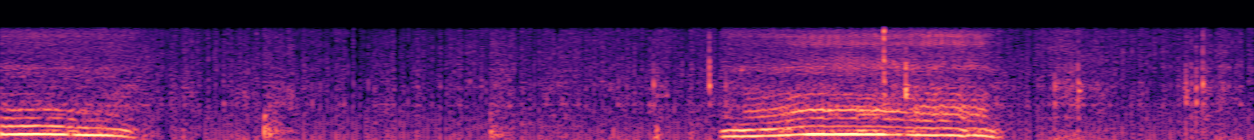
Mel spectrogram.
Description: My dad snoring on the couch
